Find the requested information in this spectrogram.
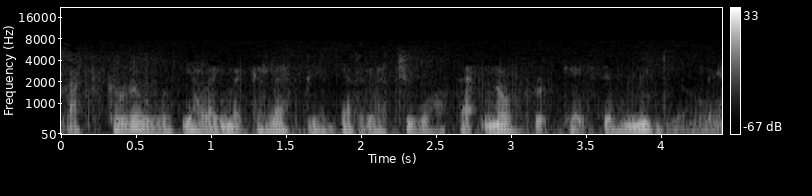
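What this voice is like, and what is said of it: Whispering. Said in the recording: “What's all the whispering for?”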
